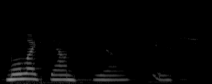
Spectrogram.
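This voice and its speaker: Australian woman, game streamer; soft and breathy, a touch high-pitched, chatty, answers chat as she goes. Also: flat delivery, slow pace, phone-quality sound, soft background music. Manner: chatty, reads chat messages aloud and answers them. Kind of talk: casual chat with stream viewers.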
